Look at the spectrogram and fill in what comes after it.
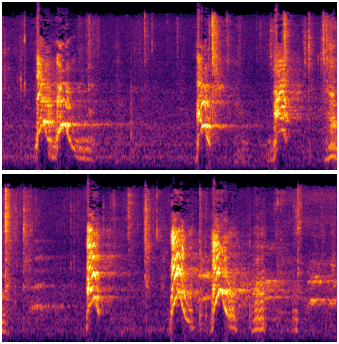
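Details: Samoyed puppy talking with a Labrador, giving about seven loud, harmonic yelping barks with rising and falling pitch, spaced roughly every second, with quieter sounds between them.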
